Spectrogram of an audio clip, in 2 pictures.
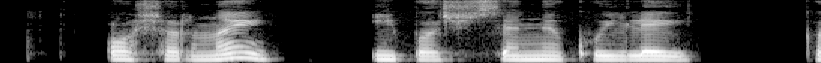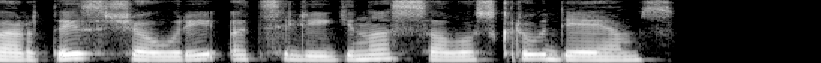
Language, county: Lithuanian, Kaunas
